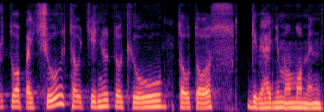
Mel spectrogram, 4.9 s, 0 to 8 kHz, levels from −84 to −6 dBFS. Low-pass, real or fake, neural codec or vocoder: 7.2 kHz; fake; codec, 16 kHz in and 24 kHz out, 2.2 kbps, FireRedTTS-2 codec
